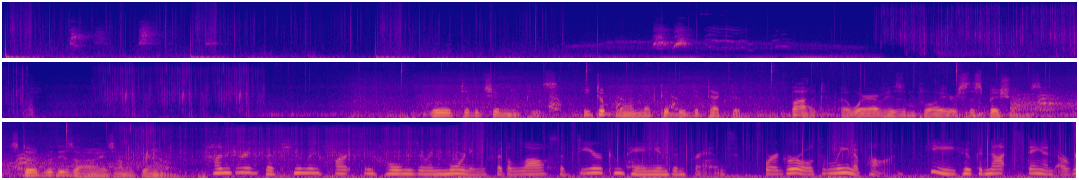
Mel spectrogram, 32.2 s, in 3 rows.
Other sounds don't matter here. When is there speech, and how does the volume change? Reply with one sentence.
The speech can be heard from 15.0 to 32.1 s, at a steady volume.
